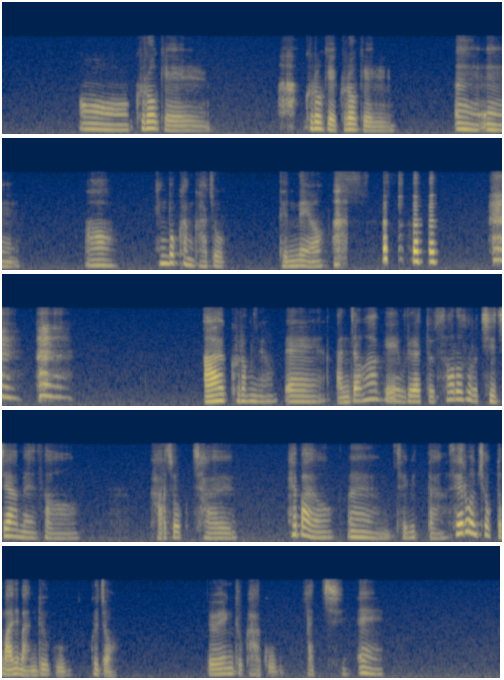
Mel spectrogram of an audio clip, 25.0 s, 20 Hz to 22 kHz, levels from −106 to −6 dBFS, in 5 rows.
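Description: A short, hard-edged dropout cuts into the speech at 16.60 to 16.63 s, and the sound comes back slightly distorted before settling. This is packet loss on an ADPCM call, the G.722 wideband stream here: about one packet, some 20 ms of audio, went missing and was filled with silence. The decoder's adaptive predictor and step size then no longer matched the sender's and needed a few tens of milliseconds to resynchronise.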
